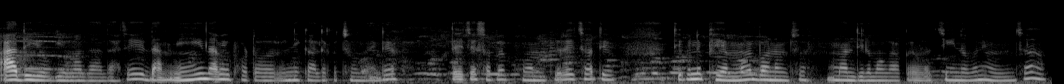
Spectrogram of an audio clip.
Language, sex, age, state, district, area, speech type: Nepali, female, 45-60, West Bengal, Alipurduar, rural, spontaneous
